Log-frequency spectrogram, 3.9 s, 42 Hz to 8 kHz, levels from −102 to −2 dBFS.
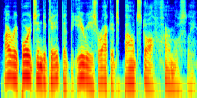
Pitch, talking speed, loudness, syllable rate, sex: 95 Hz, 150 wpm, -19 LUFS, 5.1 syllables/s, male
